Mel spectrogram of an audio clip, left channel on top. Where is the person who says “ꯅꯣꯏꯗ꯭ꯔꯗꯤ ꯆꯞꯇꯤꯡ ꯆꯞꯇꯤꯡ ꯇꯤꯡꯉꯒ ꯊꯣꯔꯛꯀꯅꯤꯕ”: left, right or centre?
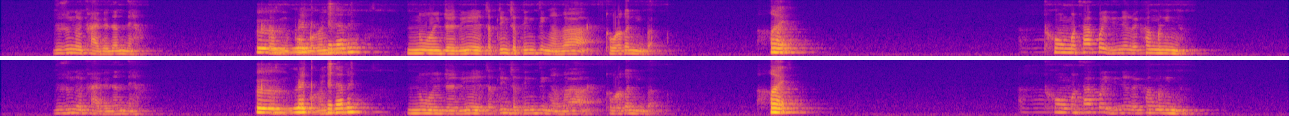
Left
